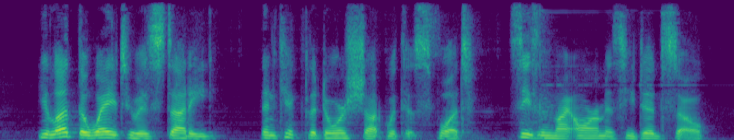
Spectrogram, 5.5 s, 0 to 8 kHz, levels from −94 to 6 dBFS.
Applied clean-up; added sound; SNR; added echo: neural mask model DeepFilterNet 3.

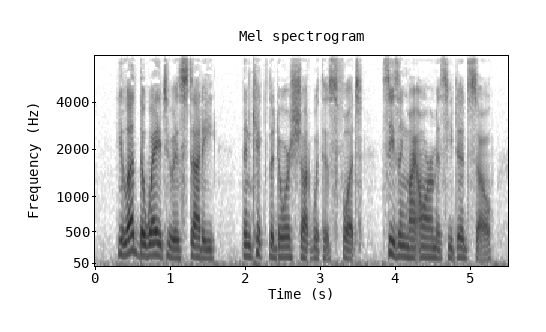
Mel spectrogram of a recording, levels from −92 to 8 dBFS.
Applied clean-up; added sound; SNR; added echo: none; none; none; none.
